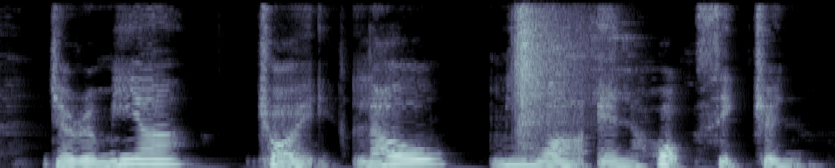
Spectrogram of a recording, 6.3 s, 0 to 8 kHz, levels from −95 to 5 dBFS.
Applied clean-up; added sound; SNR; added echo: classical method WPE with log-MMSE.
